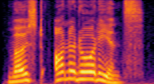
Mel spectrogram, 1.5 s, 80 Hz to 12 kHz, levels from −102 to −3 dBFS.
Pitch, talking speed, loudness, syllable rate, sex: 230 Hz, 115 wpm, -16 LUFS, 5.6 syllables/s, female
